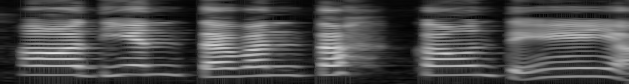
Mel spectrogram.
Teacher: క కి ముందు వచ్చే విసర్గకి ఆఫ్ పలకాలి కాబట్టి అక్కడ విసర్గకి హెచ్ సౌండ్ పెట్టుకోండి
